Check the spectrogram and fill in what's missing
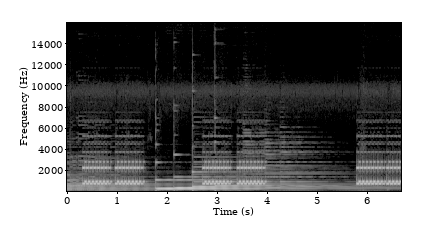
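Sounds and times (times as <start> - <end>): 
bright electronic ring bursts of a mobile phone: 0.3 - 1.7, 2.7 - 4.0, 5.8 - 6.6
mobile phone melodic ringback tune on an outgoing call: 0.3 - 4.1, 5.8 - 6.6.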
